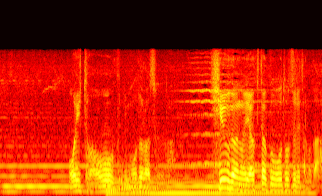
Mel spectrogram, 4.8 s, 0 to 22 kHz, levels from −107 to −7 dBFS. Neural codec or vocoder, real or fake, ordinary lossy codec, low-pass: none; real; none; none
